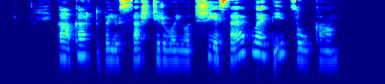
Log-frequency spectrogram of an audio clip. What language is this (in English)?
Latvian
